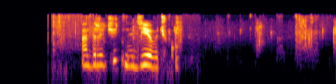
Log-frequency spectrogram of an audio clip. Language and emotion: Russian, neutral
